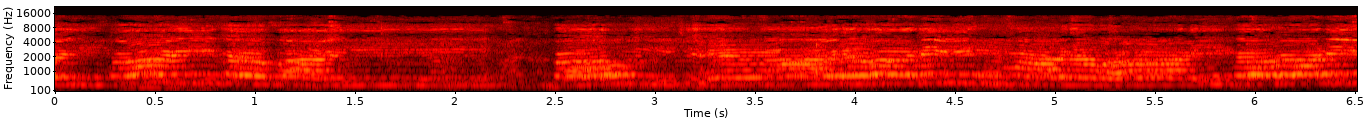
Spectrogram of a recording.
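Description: Unaccompanied female singing of a traditional Marathi ovi, a grinding-stone wedding song, in melodic phrases with a short break between lines about two seconds in.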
